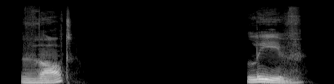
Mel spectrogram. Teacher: To produce these two sounds, the lower lips lightly touch the upper teeth and a vibration occurs on the lips from the flow of the air created.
